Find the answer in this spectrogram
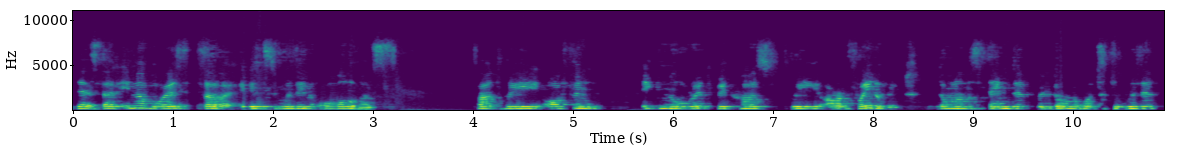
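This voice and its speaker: A middle-aged woman from Germany, raised in Austria, telling her story in an interview, earnest and halting with many fillers. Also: medium pitch, a little mellow, slight background noise. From born in Germany, grew up in Austria. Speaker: naturopathic doctor, guest. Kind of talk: casual interview talk. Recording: dull roomy audio.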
